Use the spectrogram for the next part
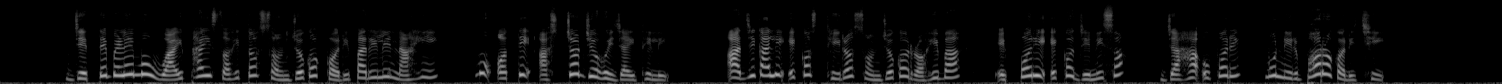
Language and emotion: Odia, surprised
